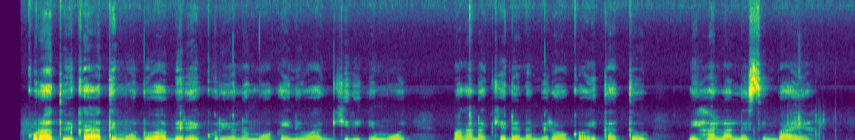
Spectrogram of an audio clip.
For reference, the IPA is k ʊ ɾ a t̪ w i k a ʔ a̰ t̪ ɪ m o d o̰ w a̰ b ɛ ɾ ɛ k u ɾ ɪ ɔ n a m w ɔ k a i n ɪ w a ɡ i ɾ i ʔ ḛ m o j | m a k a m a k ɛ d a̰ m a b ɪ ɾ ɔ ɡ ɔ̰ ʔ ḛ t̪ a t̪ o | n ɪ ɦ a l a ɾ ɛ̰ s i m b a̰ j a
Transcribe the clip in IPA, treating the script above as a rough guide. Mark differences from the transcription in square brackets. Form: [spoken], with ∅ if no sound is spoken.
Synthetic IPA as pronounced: k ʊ ɾ a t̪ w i k a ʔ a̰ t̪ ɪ m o d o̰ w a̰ b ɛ ɾ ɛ k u ɾ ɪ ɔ n a m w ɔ k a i n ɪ w a ɡ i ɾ i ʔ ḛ m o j | m a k a [n] a k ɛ d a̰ [n] a [m] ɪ ɾ ɔ ɡ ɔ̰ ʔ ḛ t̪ a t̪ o | n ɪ ɦ a l a [l] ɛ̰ s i m b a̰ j a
